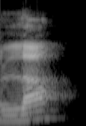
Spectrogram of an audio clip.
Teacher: ऐसे ही ल को हम बोलते हैं पार्श्विक वर्ण। तो ऐसा व्यंजन वर्ण जिसके उच्चारण में मुख से निकलने वाली वायु जीभ के अगल-बगल यानी दोनों ओर से बाहर आती है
